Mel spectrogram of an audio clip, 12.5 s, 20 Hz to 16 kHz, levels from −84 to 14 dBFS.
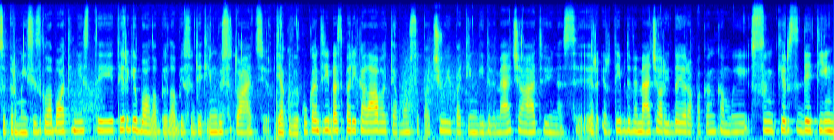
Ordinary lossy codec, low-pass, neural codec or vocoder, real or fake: Opus, 64 kbps; 14.4 kHz; none; real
